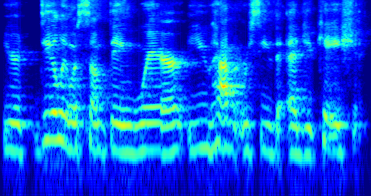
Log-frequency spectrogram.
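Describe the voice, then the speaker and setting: A woman's voice: fairly low pitch, steady tone, normal speed. A woman from Haiti hosting a live video chat as a wealth coach, talking in an upbeat, emphatic way.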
